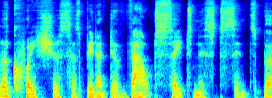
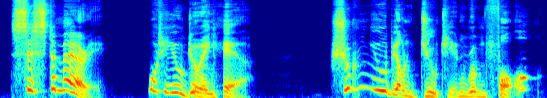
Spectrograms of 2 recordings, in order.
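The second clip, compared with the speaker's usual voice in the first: high, loud bossy matron; matron's scolding; 9 semitones higher, 6 dB louder than usual. Acted. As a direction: call her out sharply as a matron.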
